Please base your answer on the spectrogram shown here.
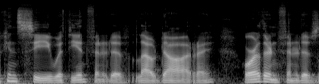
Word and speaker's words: laudāre: have to remember that there are no silent letters in Latin. The spelling of Latin words was on how each word sounded. So if a vowel is there, you should pronounce it. This final E in infinitives is pronounced E.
